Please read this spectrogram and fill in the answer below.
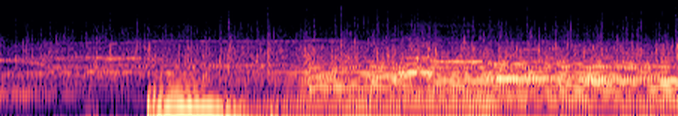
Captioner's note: applause and cheers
